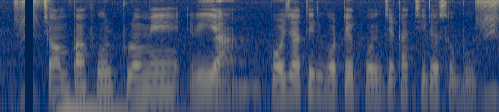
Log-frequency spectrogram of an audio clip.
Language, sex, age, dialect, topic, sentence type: Bengali, female, 18-24, Western, agriculture, statement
